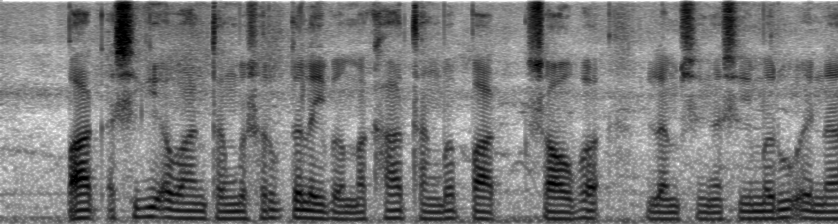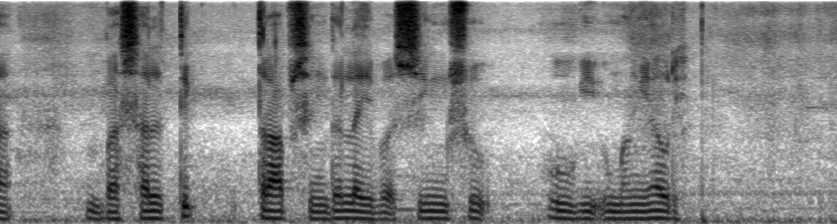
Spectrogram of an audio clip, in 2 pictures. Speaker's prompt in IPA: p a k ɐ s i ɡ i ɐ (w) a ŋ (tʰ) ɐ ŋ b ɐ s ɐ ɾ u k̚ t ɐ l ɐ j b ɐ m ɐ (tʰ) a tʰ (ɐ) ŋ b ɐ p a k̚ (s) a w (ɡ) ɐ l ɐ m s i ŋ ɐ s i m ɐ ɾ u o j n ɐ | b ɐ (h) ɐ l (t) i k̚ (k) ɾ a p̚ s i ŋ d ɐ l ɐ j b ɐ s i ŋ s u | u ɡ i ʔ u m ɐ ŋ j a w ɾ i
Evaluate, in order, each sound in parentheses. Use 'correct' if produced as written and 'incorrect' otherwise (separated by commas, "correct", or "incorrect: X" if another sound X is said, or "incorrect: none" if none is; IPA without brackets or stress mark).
correct, correct, incorrect: kʰ, correct, correct, incorrect: b, incorrect: s, correct, incorrect: t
